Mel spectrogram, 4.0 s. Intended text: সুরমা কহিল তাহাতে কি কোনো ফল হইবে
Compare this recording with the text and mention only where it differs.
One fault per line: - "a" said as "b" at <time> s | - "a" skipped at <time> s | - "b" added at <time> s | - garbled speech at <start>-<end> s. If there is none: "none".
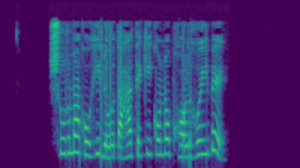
none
